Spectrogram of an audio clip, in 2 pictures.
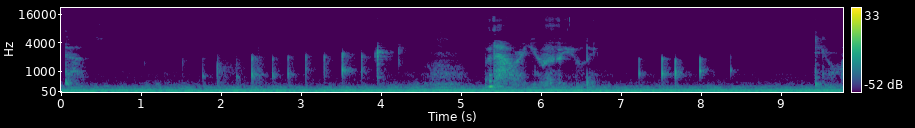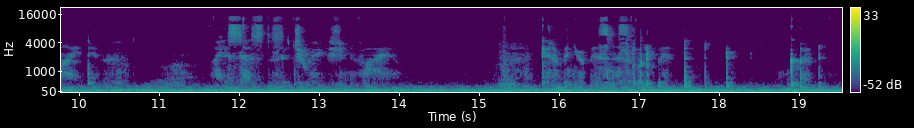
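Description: A woman whispering softly, in breathy phrases with pauses between them. About two seconds in there is a quick run of small clicks, roughly ten of them.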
